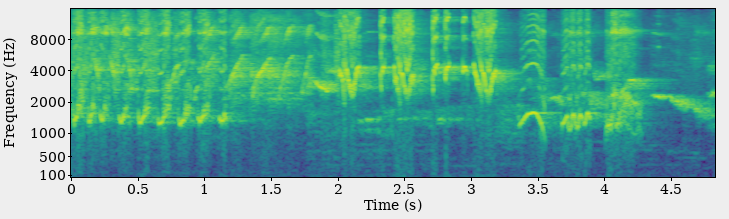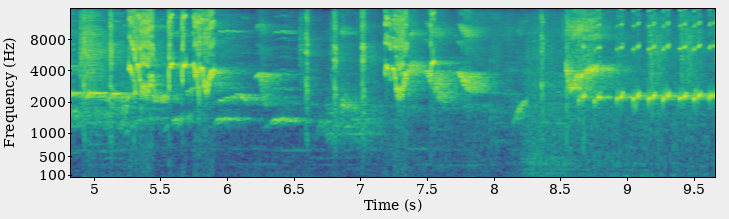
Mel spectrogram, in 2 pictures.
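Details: White-rumped shama in energetic, non-stop song used as a lure to provoke other shamas into singing and agitation: dense overlapping whistles, rapid chattering trills and sharp high notes shifting every second, with a steady rasping layer.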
